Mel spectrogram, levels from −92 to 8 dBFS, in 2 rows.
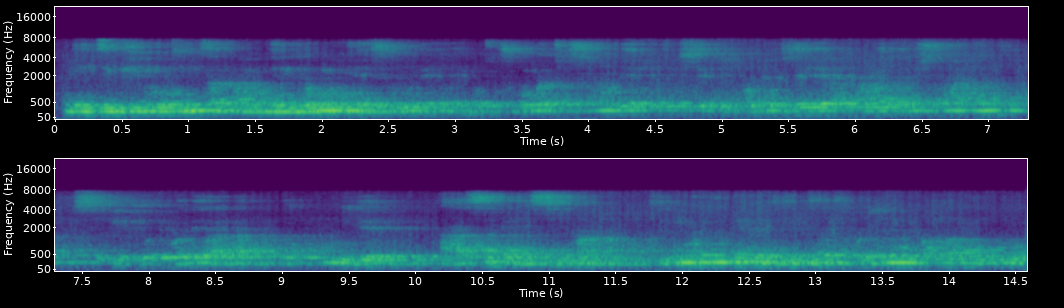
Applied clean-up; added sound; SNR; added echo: neural separator model SepFormer DNS4.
